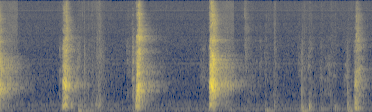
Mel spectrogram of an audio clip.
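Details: Siberian husky stamping and calling as it tries to wake a resting cat that fends it off; three strong husky barks about every second and a half, followed by softer muffled yips and a final bark.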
